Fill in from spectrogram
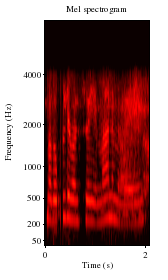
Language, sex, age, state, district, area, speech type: Bodo, female, 18-30, Assam, Chirang, urban, conversation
